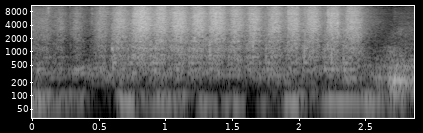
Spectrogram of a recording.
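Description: Crispy air-fried moong dal namkeen tossed by hand, a dry rustling crunch of small fried lentils rubbing together in steady pulses, close and fairly loud with no talking.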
